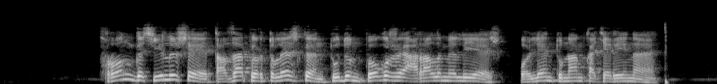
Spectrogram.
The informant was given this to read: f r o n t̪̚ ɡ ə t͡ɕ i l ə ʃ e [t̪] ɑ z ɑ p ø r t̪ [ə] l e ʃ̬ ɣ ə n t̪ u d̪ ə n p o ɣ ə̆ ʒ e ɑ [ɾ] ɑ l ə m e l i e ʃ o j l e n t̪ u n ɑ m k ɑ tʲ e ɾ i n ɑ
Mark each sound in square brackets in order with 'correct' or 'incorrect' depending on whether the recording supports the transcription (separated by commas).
correct, correct, correct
